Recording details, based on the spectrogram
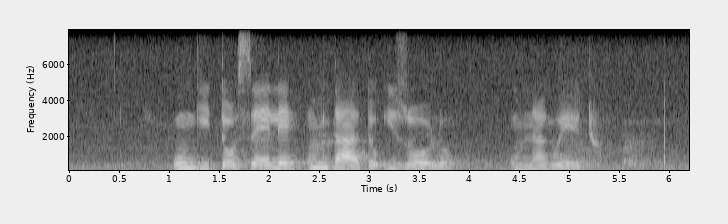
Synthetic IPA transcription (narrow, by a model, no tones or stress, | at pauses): uŋid̥ʱɔsɛlɛum̩tʼatʼɔʔizɔlɔ | um̩nak̬weːtʰu̥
